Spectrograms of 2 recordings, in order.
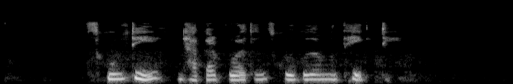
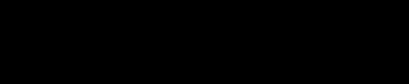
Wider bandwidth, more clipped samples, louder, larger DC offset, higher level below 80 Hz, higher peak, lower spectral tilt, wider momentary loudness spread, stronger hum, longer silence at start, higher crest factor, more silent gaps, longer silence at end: second, 7.6 kHz vs 16.5 kHz; neither; first, -20 LUFS vs -69 LUFS; neither; first, -62 dBFS vs under -90 dBFS; first, -4 dBFS vs -58 dBFS; first, -5.5 dB/octave vs 0 dB/octave; first, 15 LU vs 0 LU; neither; first, 0.9 s vs 0 s; about the same, 18 dB vs 14 dB; neither; first, 1.25 s vs 0 s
